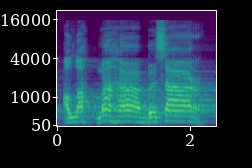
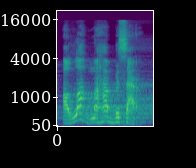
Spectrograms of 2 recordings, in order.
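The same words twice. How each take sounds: First: The vowels are drawn out long. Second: The vowels are said short and quick. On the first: "Panjang kan?" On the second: "Pendek teman-teman"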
